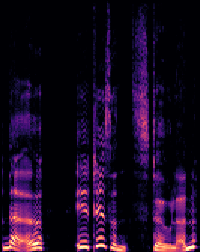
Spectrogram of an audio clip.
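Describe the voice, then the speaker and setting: A woman's voice: high voice, sing-song, drawn-out words, no room sound, clean studio sound, pitched above the performer's own voice, full character voice. A woman voicing a nervous, muddled male hatter who pleads and fumbles in court. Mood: pleading. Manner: flustered, pleading.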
